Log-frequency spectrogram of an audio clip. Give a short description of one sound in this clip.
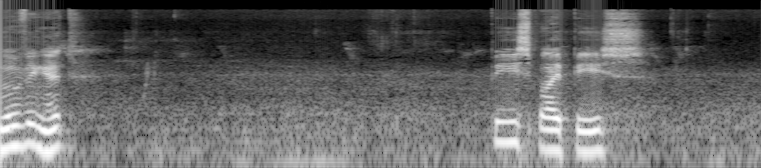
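Liquid trickles softly from a can into a small plastic reservoir.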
